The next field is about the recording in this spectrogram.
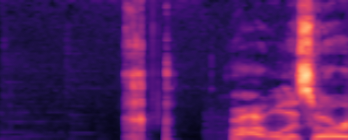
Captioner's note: Emma snorts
